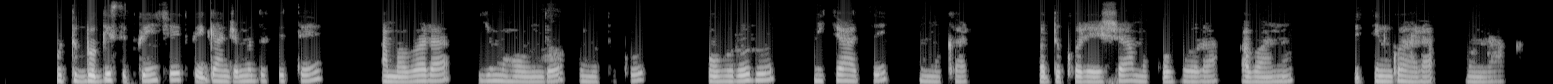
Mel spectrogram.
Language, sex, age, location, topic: Kinyarwanda, female, 25-35, Kigali, health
